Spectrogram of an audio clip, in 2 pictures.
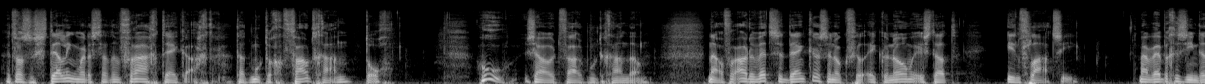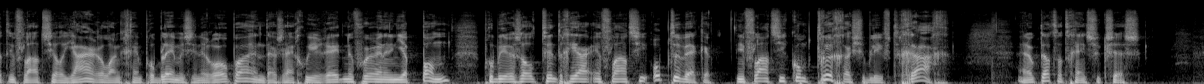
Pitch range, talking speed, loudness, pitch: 100-125 Hz, 190 wpm, -22 LUFS, 110 Hz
